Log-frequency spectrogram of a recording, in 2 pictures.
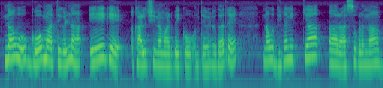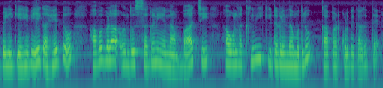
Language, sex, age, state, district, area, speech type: Kannada, female, 30-45, Karnataka, Mandya, rural, spontaneous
